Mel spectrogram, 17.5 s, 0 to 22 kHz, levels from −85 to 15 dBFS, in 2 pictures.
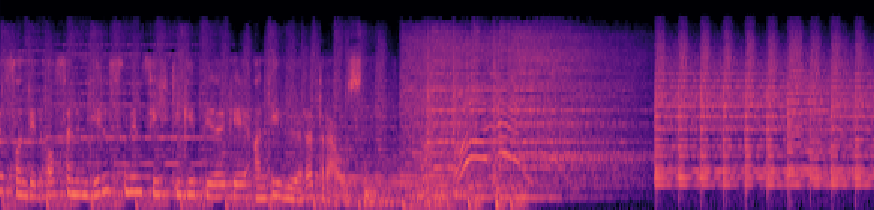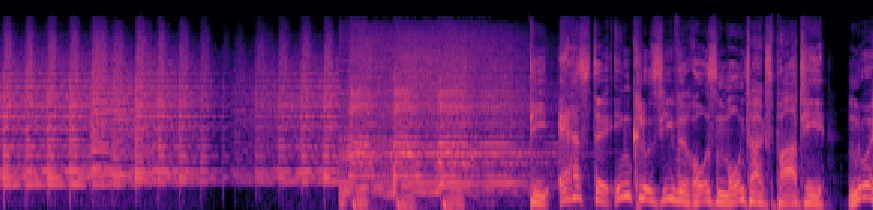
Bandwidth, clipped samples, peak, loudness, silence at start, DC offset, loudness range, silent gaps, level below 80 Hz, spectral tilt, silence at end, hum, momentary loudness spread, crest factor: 16.5 kHz; under 0.1%; -8 dBFS; -22 LUFS; 0 s; under 0.1%; 2 LU; none; -44 dBFS; -3.5 dB/octave; 0 s; none; 7 LU; 16 dB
